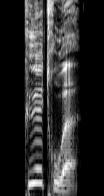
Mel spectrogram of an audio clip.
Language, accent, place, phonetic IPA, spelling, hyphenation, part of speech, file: German, Germany, Berlin, [ˈkyːlˌtʁuːə], Kühltruhe, Kühl‧tru‧he, noun, De-Kühltruhe.ogg
- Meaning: chest freezer, icebox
